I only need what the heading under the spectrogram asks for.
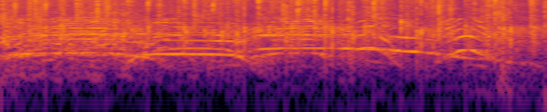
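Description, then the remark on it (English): An audience at a comedy show applauds steadily, a dense wash of clapping mixed with overlapping whoops and cheers rising and falling in pitch, loud throughout and only easing slightly at the very end. “And let's hear it for these people.”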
